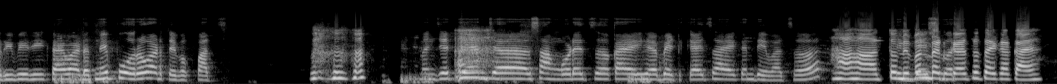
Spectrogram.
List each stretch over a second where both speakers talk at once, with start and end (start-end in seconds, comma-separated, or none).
none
